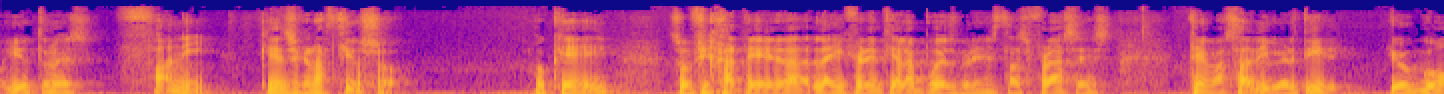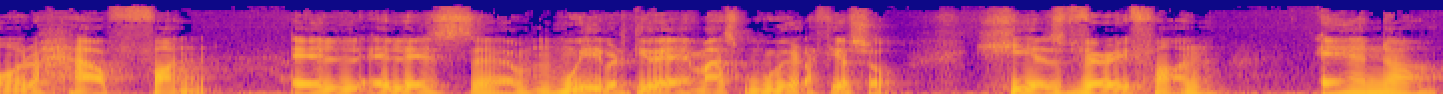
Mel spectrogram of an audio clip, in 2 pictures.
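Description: A man's voice: medium pitch, a little mellow. A man teaching English to Spanish speakers in a video lesson, switching between Spanish explanations and English example sentences.

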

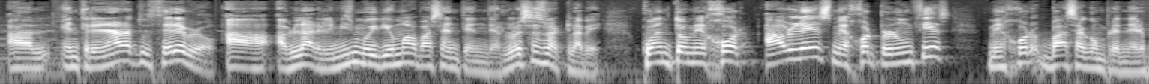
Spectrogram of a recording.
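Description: A man hosting an energetic English lesson, repeating phrases slowly for learners. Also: on the high side. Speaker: English teacher, channel host. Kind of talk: energetic online language lesson.

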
